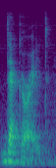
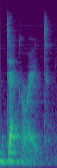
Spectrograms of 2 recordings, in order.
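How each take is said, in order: The two takes are said the same way.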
